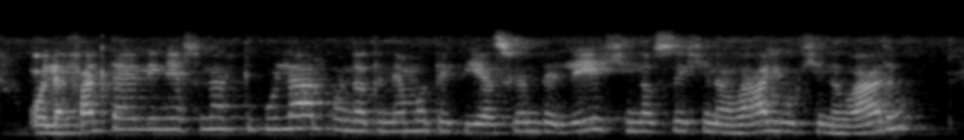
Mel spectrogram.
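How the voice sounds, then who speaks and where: A woman's high-pitched voice at a very fast pace, over noticeable background noise. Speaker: physician lecturer. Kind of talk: lecture.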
